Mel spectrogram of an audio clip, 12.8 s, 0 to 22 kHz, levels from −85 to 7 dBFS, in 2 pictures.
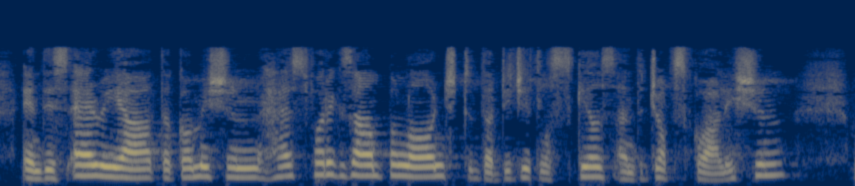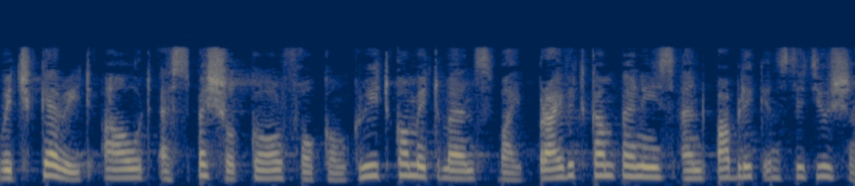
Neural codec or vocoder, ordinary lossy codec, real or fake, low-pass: none; none; real; none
